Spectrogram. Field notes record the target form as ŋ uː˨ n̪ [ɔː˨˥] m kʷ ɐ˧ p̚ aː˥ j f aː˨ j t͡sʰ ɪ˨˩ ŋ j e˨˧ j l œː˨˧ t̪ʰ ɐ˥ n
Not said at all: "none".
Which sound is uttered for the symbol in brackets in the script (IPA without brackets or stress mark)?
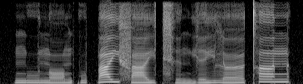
ɔː˨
